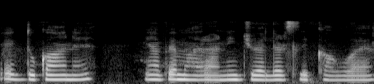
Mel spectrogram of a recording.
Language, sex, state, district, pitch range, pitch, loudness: Hindi, female, Bihar, West Champaran, 210-225 Hz, 220 Hz, -15 LUFS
